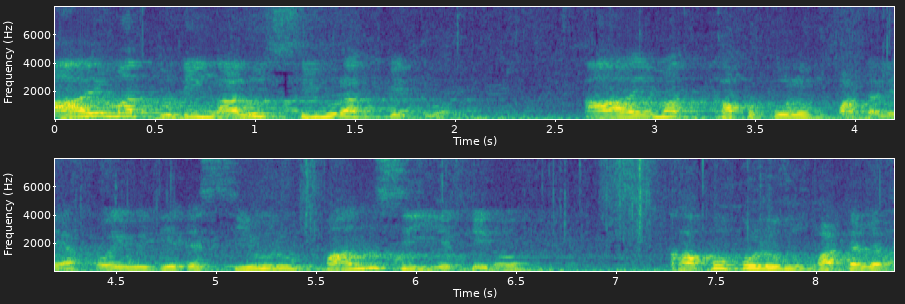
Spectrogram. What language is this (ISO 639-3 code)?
sin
